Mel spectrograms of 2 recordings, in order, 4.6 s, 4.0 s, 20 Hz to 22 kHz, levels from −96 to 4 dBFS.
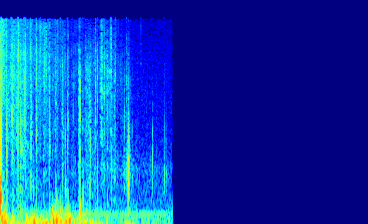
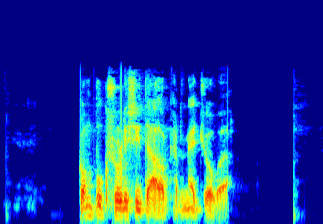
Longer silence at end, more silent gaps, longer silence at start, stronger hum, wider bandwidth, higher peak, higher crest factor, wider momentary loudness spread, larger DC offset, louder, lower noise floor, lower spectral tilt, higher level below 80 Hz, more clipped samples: first, 2.45 s vs 1.2 s; neither; second, 0 s vs 1 s; neither; first, 17 kHz vs 7.2 kHz; about the same, 0 dBFS vs -2 dBFS; first, 32 dB vs 18 dB; first, 20 LU vs 8 LU; neither; second, -33 LUFS vs -17 LUFS; first, -87 dBFS vs -67 dBFS; second, -4 dB/octave vs -6 dB/octave; first, -36 dBFS vs -58 dBFS; neither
